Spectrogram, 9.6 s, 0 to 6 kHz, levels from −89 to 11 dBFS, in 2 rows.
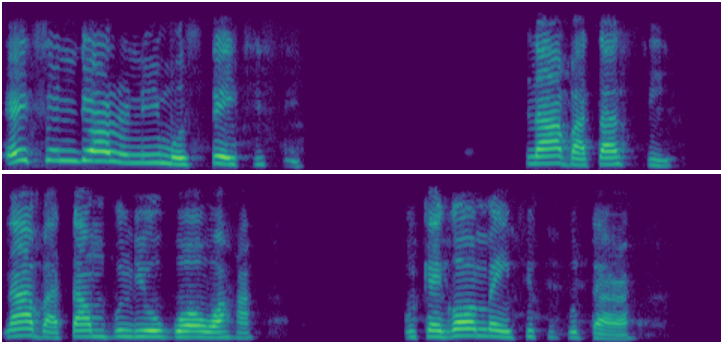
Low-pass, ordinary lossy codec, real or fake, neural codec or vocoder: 5.4 kHz; none; fake; codec, 16 kHz, 16 kbps, FunCodec, trained on Chinese and English, 50 frames a second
